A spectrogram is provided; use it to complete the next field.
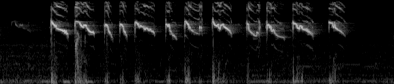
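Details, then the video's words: High, piercing tembakan song of a Japanese white-eye, a steady run of about a dozen quick downslurred notes, each a thin sharp sweep, over faint low knocking sounds. "tembakan burung pleci"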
